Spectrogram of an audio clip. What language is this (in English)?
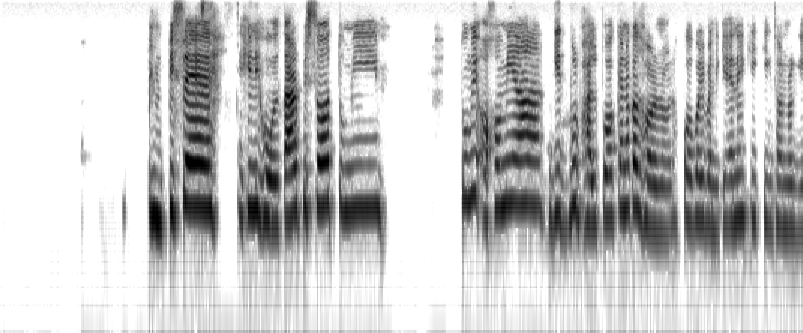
Assamese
